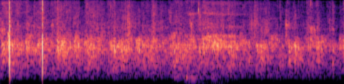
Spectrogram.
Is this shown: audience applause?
yes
